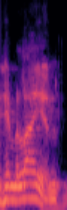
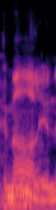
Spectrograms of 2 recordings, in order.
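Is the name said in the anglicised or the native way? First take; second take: anglicised; native. First: The name is said the common anglicised way. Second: The name is said the native way. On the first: The speaker calls it wrong. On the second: The speaker calls it right.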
